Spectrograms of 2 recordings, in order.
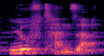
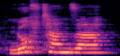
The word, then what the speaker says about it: Lufthansa: In English, people usually say Lufthansa, but in German, we say Lufthansa. So the emphasis is on the first syllable. Lufthansa versus Lufthansa.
